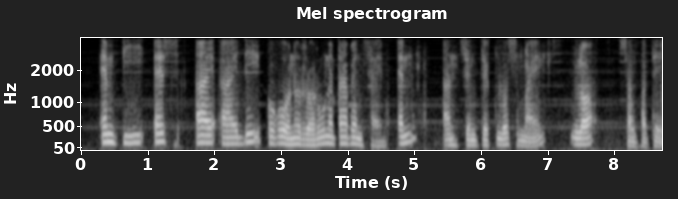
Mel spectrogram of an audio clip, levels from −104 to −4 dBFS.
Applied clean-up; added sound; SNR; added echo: neural separator model SepFormer DNS4.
